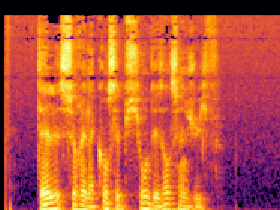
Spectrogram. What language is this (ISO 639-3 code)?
fra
